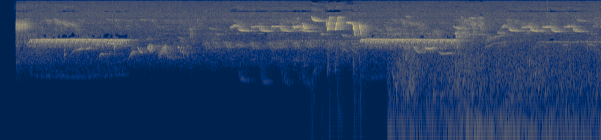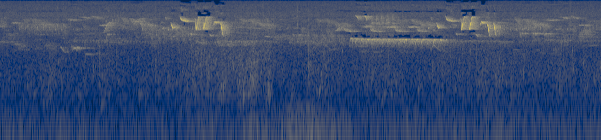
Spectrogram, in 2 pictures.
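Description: Birds singing: a sequence of a buzzy trilled note, a run of quick chirps and high whistled notes that comes round about three times, over a faint background hiss.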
